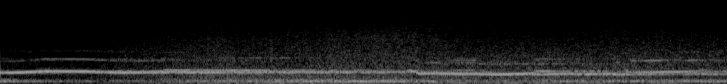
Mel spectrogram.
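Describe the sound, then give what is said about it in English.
A lone whale's call, pitched higher than other whales, sounds as a long sustained tonal moan that holds steady, dips slightly partway through and stays continuous and fairly loud over a low rumbling background. “This is the sound of the loneliest whale.”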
